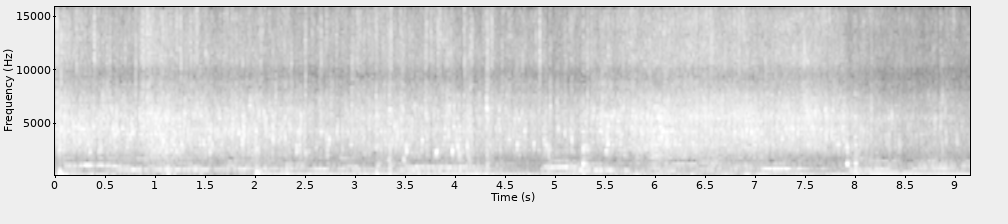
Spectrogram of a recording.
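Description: Chopped garlic frying in hot oil in a kadai: a steady sizzle that jumps up as the garlic goes in and holds throughout. A music track plays underneath.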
